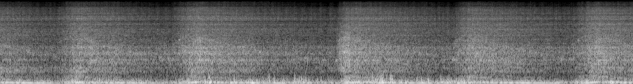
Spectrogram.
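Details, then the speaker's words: 1977 Kawasaki KZ1000A four-cylinder, engine slightly warm, no choke, fuel on reserve, on the center stand: repeated blips from idle rise and fall smoothly, with no knocks, rattles or misses, and no smoke. Healthy revving. "Not smoking. So I'm going to take her down off the center stand. The motor sounds nice."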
